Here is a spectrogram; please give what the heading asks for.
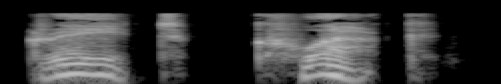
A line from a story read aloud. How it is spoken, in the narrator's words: Pomeroy whispered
